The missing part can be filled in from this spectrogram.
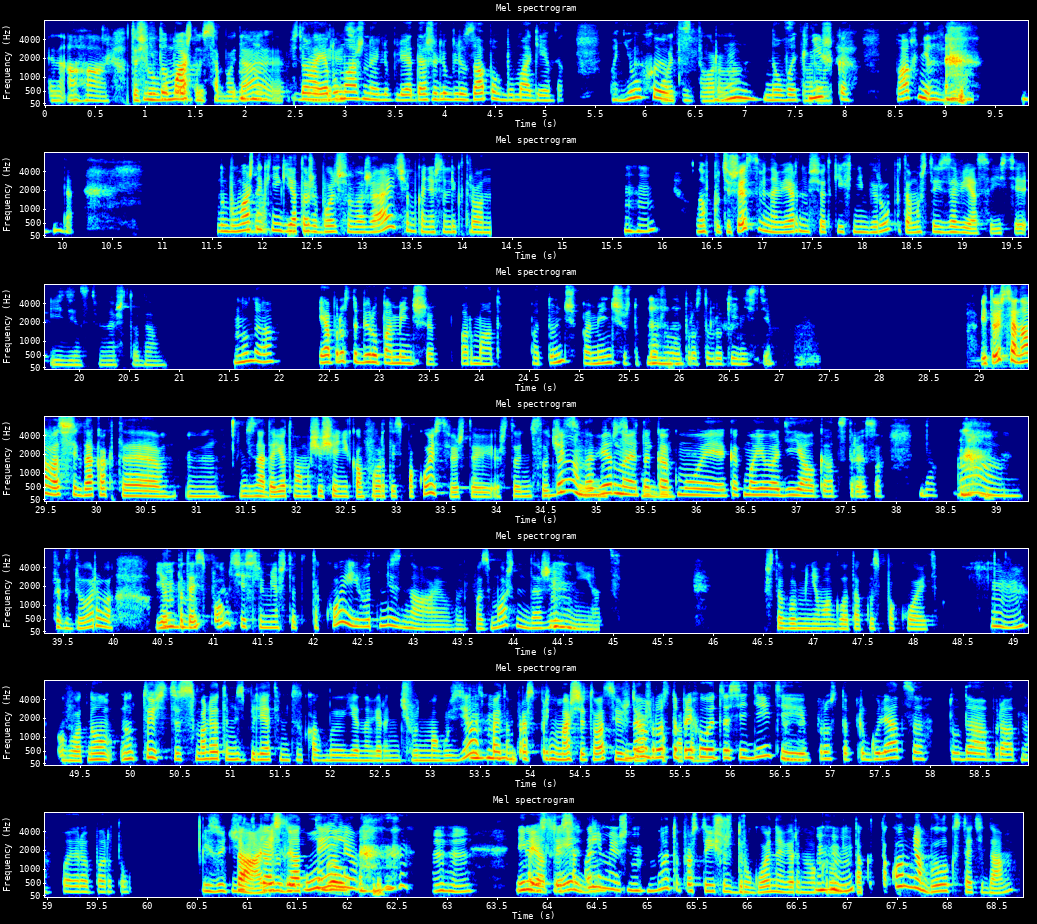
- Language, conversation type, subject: Russian, unstructured, Что вы обычно делаете, если в путешествии что-то идёт не по плану?
- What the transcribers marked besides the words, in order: inhale; chuckle; other background noise; tapping; chuckle; laugh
